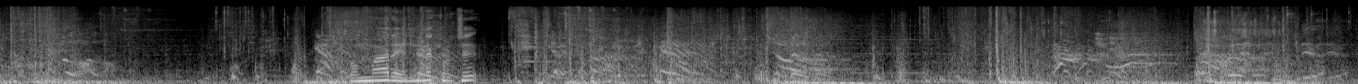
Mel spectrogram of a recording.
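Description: Punches and kicks thud in a fight.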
